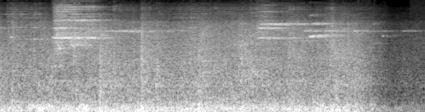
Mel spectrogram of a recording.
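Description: Sri Lankan sleeper train running on the rails, loud rumbling carriage noise with high metallic wheel squeals cutting in repeatedly, then fading down at the end.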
